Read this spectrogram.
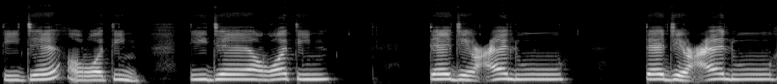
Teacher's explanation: اب دیکھیں جیم ساکن ہے تو آواز اچھلے گی، قلقلہ لازمی کرنا ہے آپ نے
